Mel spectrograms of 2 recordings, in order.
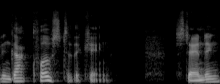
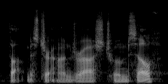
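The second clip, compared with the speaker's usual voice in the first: usual speaking voice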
